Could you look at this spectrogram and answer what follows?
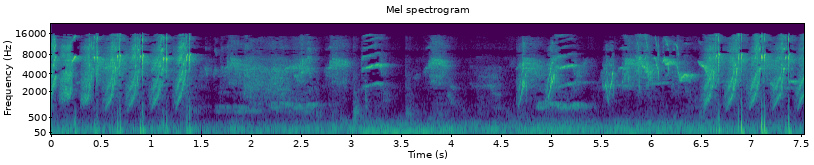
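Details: Konslet-style magpie-robin song, full of variations: rapid high ticking notes open and close the passage, with scratchy warbled phrases and short whistles in between.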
